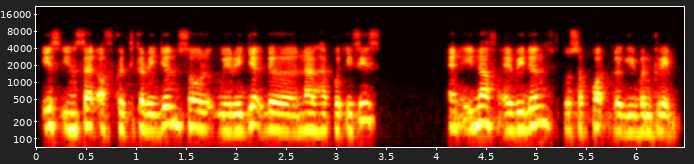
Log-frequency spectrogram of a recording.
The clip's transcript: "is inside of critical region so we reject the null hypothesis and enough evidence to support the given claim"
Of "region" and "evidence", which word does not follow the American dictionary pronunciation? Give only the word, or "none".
none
